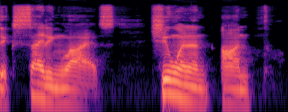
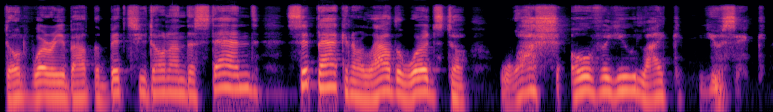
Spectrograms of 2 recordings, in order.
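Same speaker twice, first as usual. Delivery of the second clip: higher, hesitant kindly librarian; concerned librarian thinking aloud; librarian Mrs Phelps; 4 semitones higher than usual. Acted. Mrs Phelps worrying about Matilda, hesitant librarian voice.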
